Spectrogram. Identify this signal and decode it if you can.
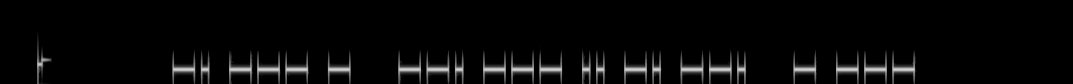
Morse code, heard as a keyed tone, about 17 wpm, 700 Hz. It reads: NOT GOING TO
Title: Sets of 3 Words 17wpm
